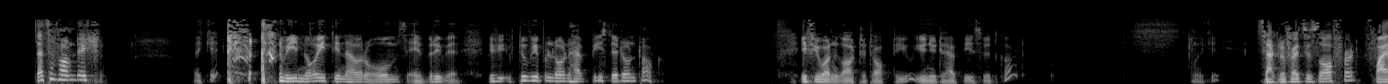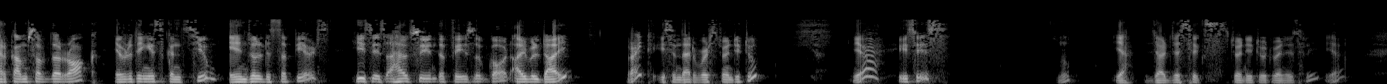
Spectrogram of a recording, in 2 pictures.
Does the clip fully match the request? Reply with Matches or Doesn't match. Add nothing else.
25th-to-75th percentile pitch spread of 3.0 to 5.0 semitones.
Matches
